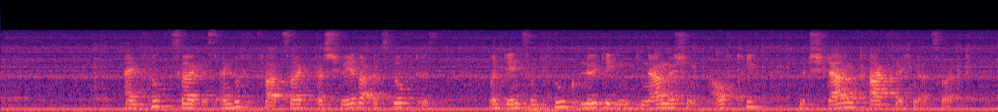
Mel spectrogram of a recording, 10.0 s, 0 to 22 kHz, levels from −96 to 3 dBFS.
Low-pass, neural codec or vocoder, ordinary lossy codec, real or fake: 7.2 kHz; none; none; real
